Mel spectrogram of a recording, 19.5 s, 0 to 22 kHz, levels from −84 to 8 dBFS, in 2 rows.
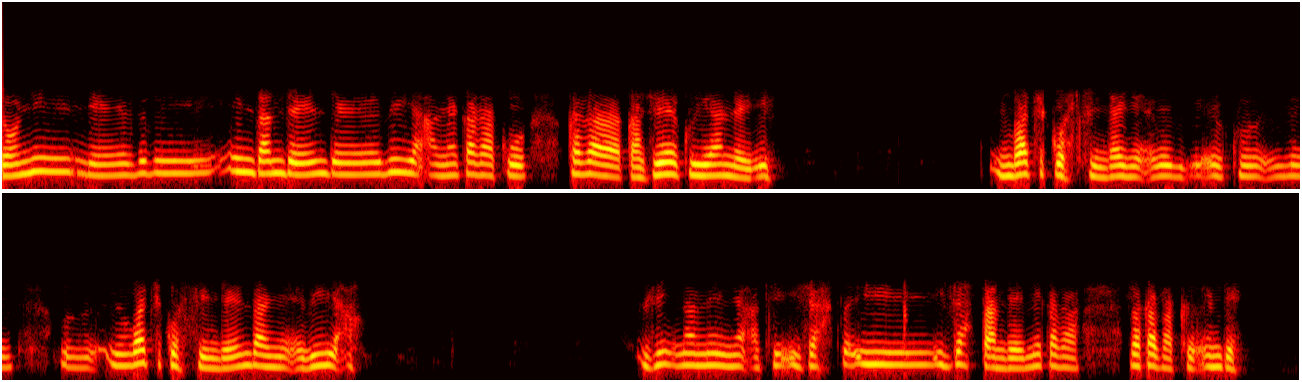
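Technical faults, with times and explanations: Throughout: G.729 codec. The speech went through a low-bitrate G.729 voice coder running at 8 kbit/s. That coder does not keep the waveform. It rebuilds each 10 ms frame from a vocal tract filter, a pitch predictor and a few pulses. The line passes only about 150 Hz to 3.6 kHz, so the sound is muffled and thin. The coding damage is plainly audible as a rough, slightly synthetic texture over the voice.
0.50 to 0.63 s, 3.11 to 3.18 s, 5.61 to 5.74 s (just after "káda kāñee kuiá ne") and 8.84 to 9.02 s: VoIP packet loss concealed by the speech codec. At these points packets went missing. The gaps were 20 ms, 40 ms, 20 ms and 60 ms of audio. Each time, the decoder filled the hole by repeating its last pitch and filter with falling gain, which gives a brief smeared buzzy tone or coloured noise that fades. Because each frame builds on the one before, the voice stays weak or distorted for a short while after the gap. 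The longest dropout is at 8.84 s.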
